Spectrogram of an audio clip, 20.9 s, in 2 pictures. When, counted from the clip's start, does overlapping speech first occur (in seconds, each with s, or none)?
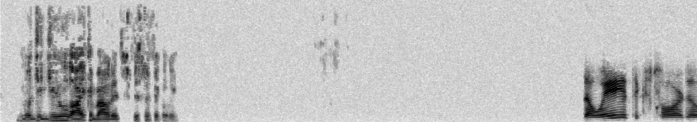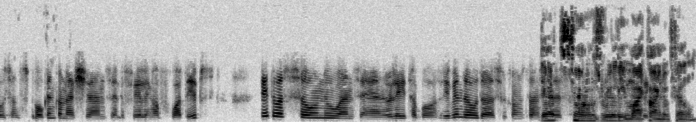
18.6 s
